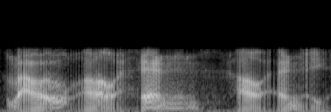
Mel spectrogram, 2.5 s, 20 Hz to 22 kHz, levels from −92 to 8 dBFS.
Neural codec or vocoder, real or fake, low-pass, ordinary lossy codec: autoencoder, 22.05 kHz, a latent of 192 numbers a frame, VITS, trained on many speakers; fake; 3.6 kHz; Opus, 24 kbps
